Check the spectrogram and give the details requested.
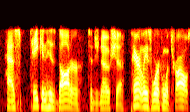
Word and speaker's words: Genosha: Now the setting here is they're in Genosha or Genosha. I'm going to pronounce it with a soft G. They're in Genosha.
